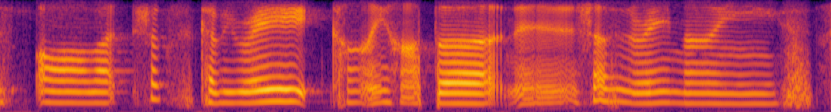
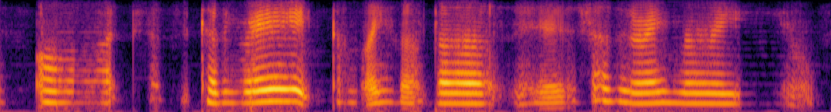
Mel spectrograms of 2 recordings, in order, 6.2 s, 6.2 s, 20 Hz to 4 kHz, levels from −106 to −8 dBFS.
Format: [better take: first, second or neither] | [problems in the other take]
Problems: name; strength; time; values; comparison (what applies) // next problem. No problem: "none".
first | noise reduction (neural separator model SepFormer WHAMR!)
